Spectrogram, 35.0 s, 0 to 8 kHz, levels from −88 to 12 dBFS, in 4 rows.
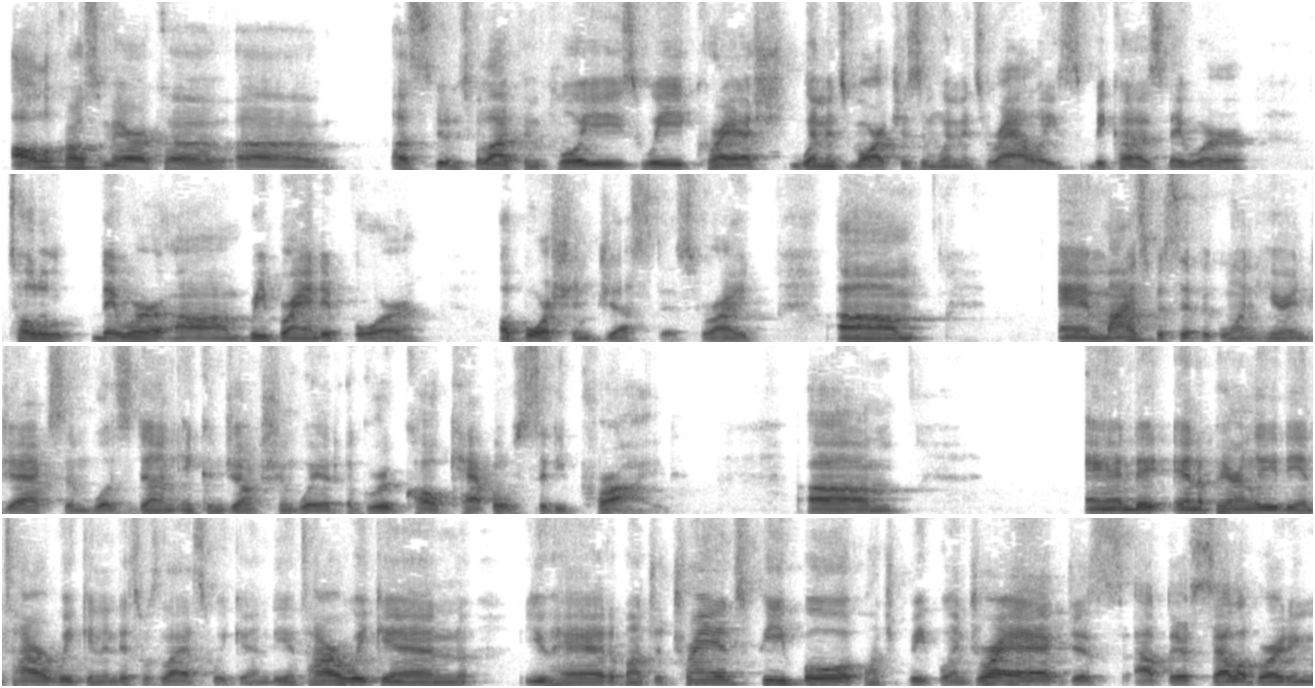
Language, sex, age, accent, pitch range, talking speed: English, male, 30-49, American, 90-115 Hz, 135 wpm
